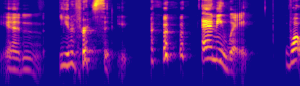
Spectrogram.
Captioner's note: chuckles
